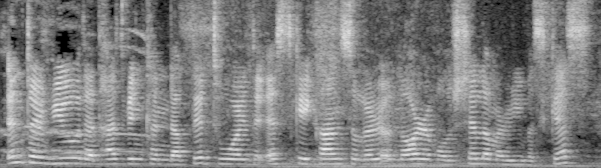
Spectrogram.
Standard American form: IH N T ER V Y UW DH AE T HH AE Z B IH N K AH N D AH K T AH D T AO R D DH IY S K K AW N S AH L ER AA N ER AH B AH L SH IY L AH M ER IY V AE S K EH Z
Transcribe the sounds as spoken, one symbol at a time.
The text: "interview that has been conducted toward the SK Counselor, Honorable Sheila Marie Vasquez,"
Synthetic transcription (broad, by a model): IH N T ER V Y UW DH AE T HH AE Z B IH N K AH N D AH K T AH D T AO R D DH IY S K K AW N S AH L ER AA N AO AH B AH L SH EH L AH M ER IY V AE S K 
